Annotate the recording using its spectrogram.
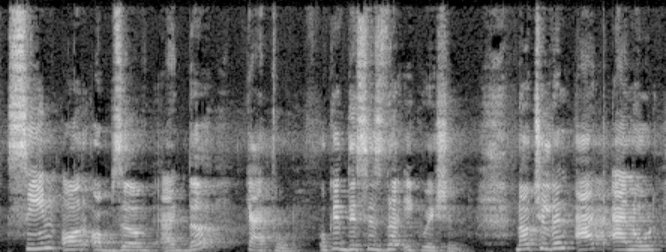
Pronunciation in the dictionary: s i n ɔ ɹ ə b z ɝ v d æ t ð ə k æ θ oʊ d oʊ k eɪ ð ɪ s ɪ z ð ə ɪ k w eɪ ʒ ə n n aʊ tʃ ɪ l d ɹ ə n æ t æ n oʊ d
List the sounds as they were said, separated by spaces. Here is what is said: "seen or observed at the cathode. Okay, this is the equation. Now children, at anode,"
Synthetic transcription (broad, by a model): s i n ɔ ɹ ə b z ɝ v d æ t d ə k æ t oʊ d oʊ k eɪ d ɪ s ɪ z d ə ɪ k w eɪ ʃ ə n n aʊ tʃ ɪ l d ɹ ə n æ t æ n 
